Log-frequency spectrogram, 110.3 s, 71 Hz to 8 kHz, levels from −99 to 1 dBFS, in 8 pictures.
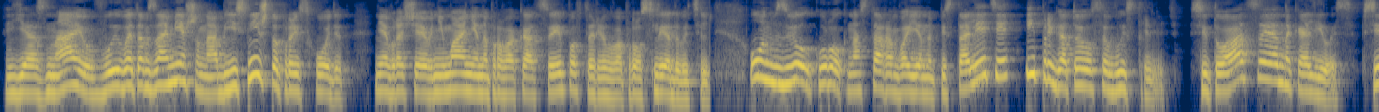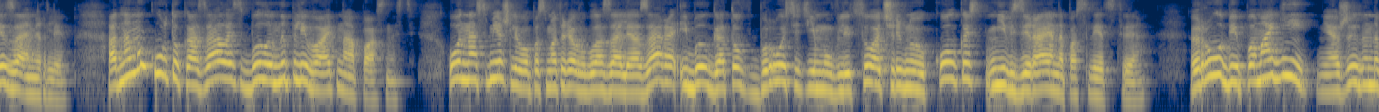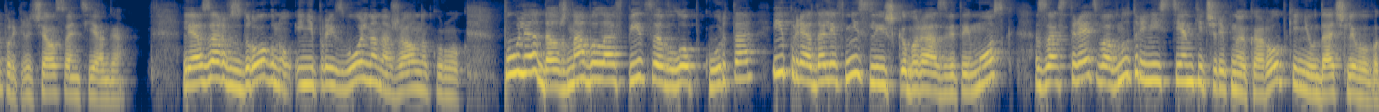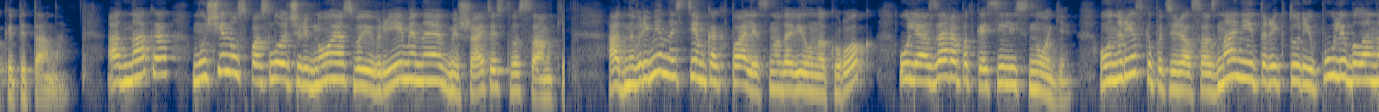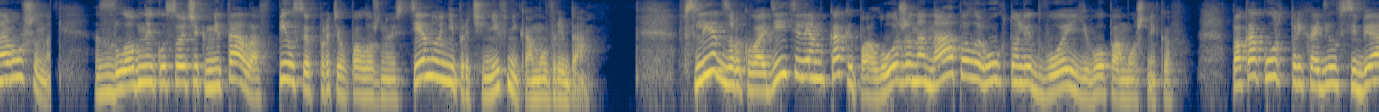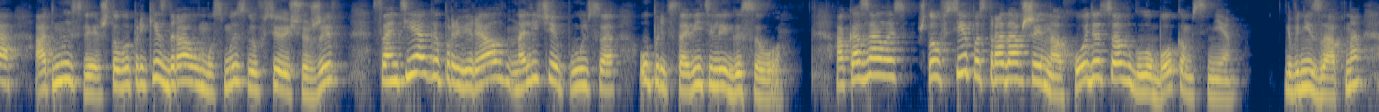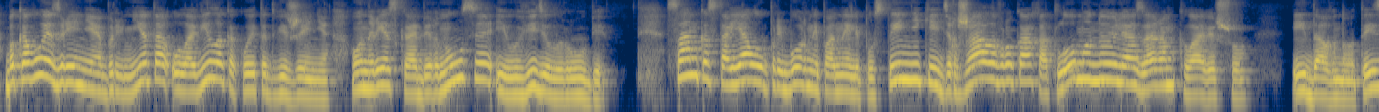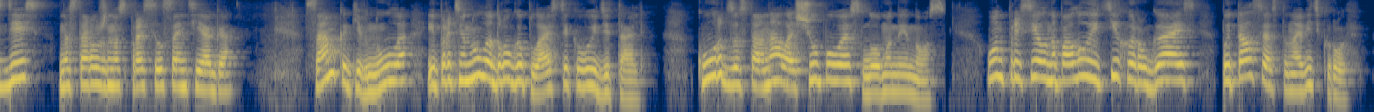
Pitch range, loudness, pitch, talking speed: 180-275 Hz, -19 LUFS, 225 Hz, 120 wpm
